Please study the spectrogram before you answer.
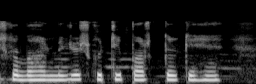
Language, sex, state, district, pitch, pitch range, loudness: Hindi, female, Arunachal Pradesh, Longding, 210 Hz, 205-220 Hz, -14 LUFS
